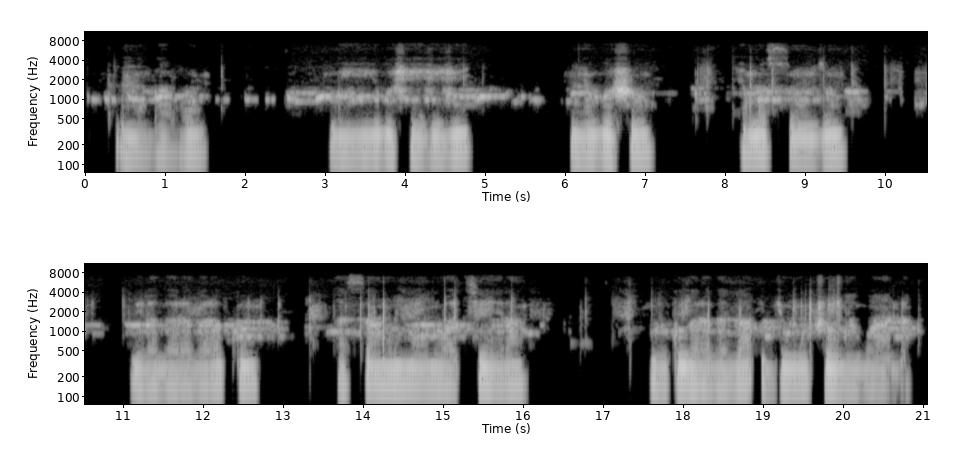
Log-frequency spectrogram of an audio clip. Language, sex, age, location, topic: Kinyarwanda, male, 18-24, Musanze, government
